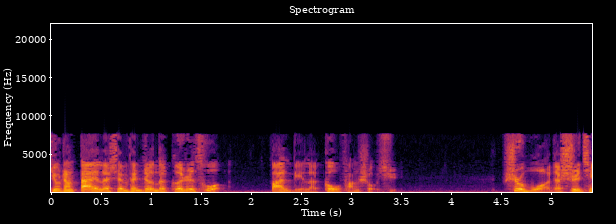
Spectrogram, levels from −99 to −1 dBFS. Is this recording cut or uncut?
cut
